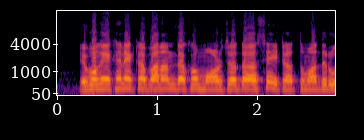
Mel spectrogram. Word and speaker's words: মর্যাদা: তাহলে এখানে কি হবে বলো তো? মো হবে। আর রেপ থাকলে সেখানে কি হয়? র হয়। উচ্চারণে অন্তর্জয়ের ব্যবহার নেই, সেক্ষেত্রে কি হবে বলো তো? বর্গীয় জ হবে। মোর যা দা, এটি হচ্ছে তোমার উচ্চারণ, এটি হচ্ছে বানান।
